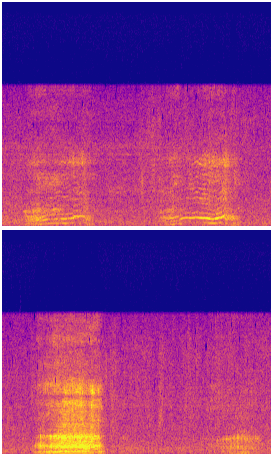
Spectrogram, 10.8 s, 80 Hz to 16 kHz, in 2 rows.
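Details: Adult man (father) snoring loudly: four snores in about 11 seconds with rising and falling rattling tones and a harsher burst in the middle.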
